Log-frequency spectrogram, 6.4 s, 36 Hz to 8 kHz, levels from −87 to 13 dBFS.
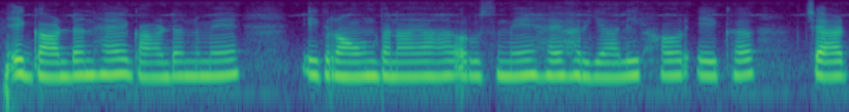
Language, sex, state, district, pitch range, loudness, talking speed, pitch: Hindi, female, Himachal Pradesh, Shimla, 205-220 Hz, -17 LUFS, 160 wpm, 210 Hz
